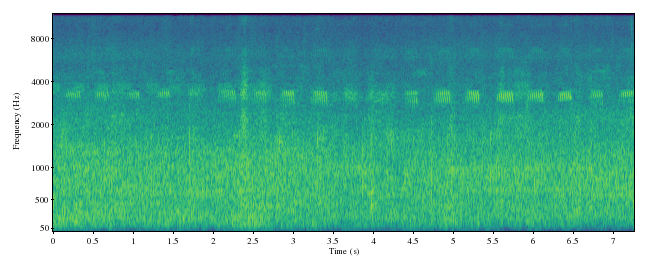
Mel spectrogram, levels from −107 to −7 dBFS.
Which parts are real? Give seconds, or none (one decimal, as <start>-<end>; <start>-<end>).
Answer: 0.0-3.5; 4.4-7.3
